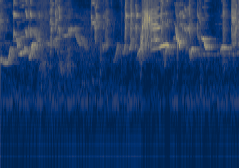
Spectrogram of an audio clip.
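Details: Greater green leafbird producing a varied, mimic-like song of slurred whistles, harsh squawky bursts and thin high notes, with a low steady hum throughout.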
